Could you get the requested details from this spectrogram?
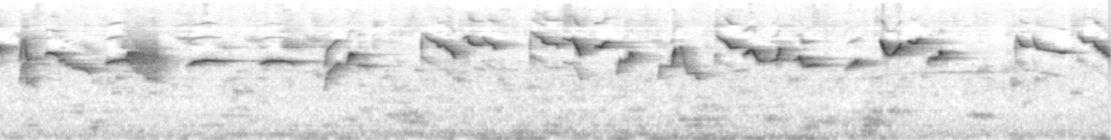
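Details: Lure song of an Oriental white-eye, used to set other white-eyes singing, lively and richly phrased: dense, unbroken high twittering of squeaky sweeps and chirps throughout.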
